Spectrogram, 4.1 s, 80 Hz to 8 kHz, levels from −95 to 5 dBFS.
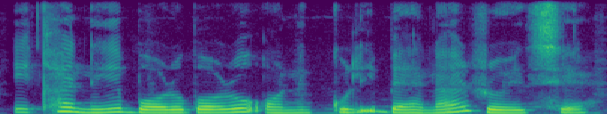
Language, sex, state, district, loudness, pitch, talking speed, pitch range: Bengali, female, West Bengal, Cooch Behar, -15 LUFS, 210 Hz, 90 wpm, 200-240 Hz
